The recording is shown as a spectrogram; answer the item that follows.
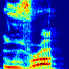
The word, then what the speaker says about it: oeuvre: oeuvre is Oeuvre. generally horror. and then Yeah. I also considered, but I didn't put it on the list Oh, is that how you pronounce it? Say it again. Oeuvre.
